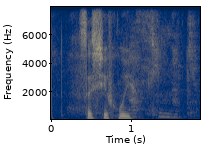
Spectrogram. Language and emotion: Russian, neutral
